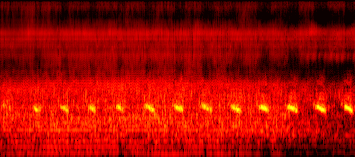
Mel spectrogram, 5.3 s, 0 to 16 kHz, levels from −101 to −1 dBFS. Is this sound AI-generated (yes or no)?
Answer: yes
